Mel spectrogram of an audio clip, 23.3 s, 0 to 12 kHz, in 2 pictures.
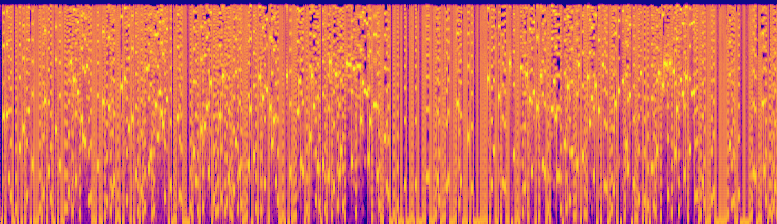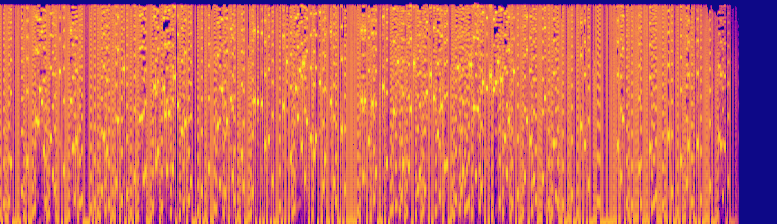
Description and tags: Computer Does Calculations 4 (Very Long)
The sounds of an operating computer, playing for a fairly long time. Beep, boop, you can literally hear the metaphorical wheels turning.
computer, machine, operating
